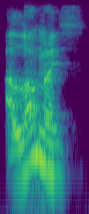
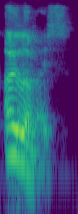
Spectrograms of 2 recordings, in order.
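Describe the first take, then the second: First: "Alomos" with a short a at the start; rejected reading Alomos. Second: "Oilomos" with an oi glide up front; corrected reading Oilomos. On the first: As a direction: open "Alomos" on a, without any oi glide. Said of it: "Don't pronounce it as". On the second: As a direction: begin "Oilomos" on a clear oi. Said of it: "Don't pronounce it as Alomos". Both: Shown as a demonstration.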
